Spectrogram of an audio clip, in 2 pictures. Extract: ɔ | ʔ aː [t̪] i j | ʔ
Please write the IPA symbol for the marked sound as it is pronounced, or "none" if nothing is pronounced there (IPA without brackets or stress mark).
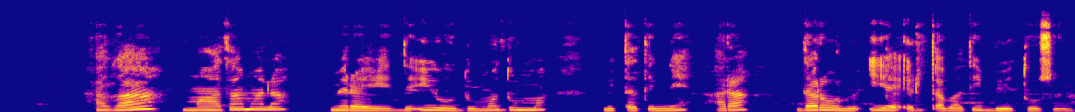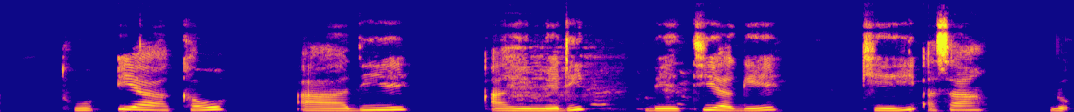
d̪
